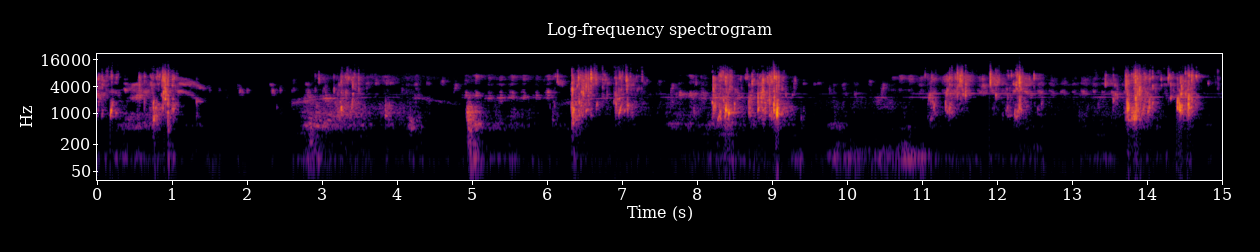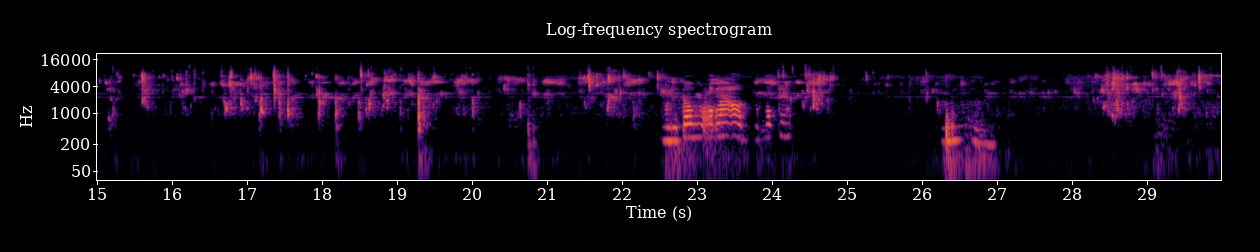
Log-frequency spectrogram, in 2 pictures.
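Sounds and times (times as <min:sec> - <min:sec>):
water splashing from shower: 0:13.4 - 0:18.8, 0:28.3 - 0:29.9.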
